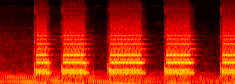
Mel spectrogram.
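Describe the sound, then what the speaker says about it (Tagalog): An automatic dual car horn honks five times, loud and close, each blast held about half a second to a second over a low idling hum. "Tapos pindutin natin yung sa horn"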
